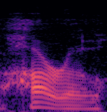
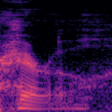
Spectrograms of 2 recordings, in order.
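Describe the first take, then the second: First: "Harrow" with an open ah, HAH-roh; first pronunciation variant. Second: "Harrow" said like HAIR-oh; alternative pronunciation. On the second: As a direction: say "Harrow" with the first vowel of "hair". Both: Shown as a demonstration. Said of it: "however you want to pronounce his name".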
